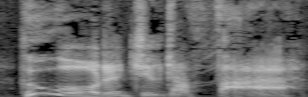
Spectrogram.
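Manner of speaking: hoarse with anger. A narrator's reading. Bruce confronts Hendry over the shooting, angry. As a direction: challenge him, voice tight with anger. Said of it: "Bruce's voice was also hoarse, but with anger".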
